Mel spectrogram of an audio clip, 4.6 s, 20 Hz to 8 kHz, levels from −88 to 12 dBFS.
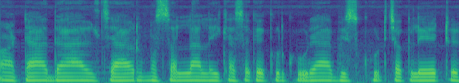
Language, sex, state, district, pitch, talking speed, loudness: Bajjika, male, Bihar, Vaishali, 130 Hz, 145 wpm, -14 LUFS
